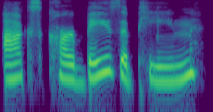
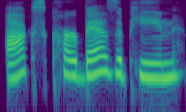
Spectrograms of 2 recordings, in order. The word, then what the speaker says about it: oxcarbazepine: One is oxcarbasene and the other is oxarbamazipene which is altogether wrong because it's oxcarbazipene mixed with carbomazipene and those are just two different drugs altogether.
